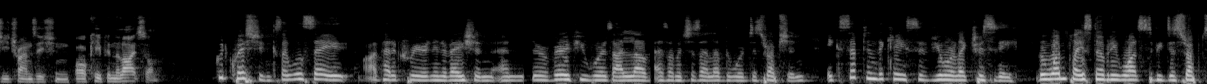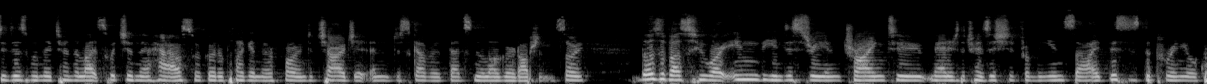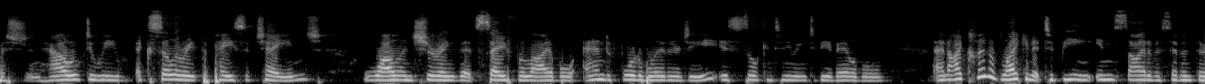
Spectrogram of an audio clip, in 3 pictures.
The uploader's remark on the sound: Clean Energy (Live!). This episode is an edited version of a panel recorded as part of Curtin University’s annual Research Rumble event, which showcases university research and innovation.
